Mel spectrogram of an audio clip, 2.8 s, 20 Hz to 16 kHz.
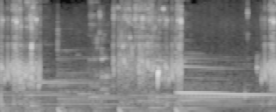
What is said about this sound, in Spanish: Y eche otras 3 copitas de tequila.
